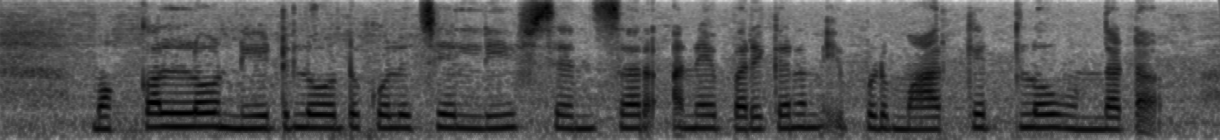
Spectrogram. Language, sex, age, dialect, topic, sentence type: Telugu, female, 18-24, Utterandhra, agriculture, statement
